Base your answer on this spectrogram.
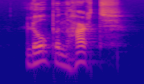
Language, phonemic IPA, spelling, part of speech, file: Dutch, /ˈlopə(n) ˈhɑrt/, lopen hard, verb, Nl-lopen hard.ogg
- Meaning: inflection of hardlopen: 1. plural present indicative 2. plural present subjunctive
